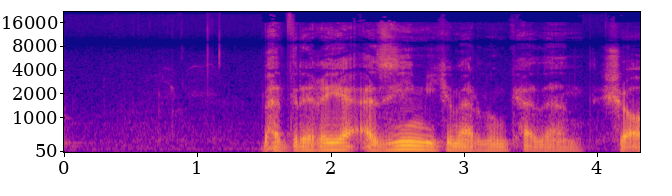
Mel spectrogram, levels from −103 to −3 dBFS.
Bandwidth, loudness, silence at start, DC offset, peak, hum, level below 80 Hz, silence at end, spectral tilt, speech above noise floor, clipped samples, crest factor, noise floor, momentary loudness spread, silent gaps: over 20 kHz; -28 LUFS; 1.5 s; under 0.1%; -10 dBFS; none; -58 dBFS; 0 s; -7 dB/octave; 37 dB; under 0.1%; 18 dB; -63 dBFS; 12 LU; none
